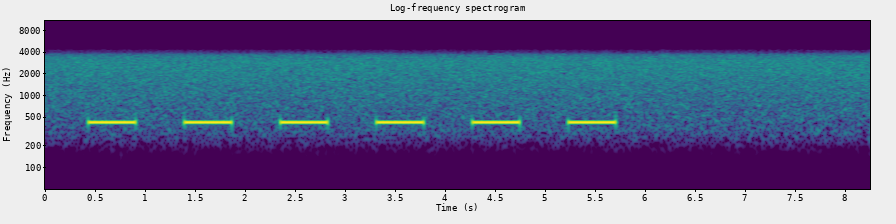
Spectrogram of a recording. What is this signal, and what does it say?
Telephone call progress tone (single-tone plan, as in Europe, Japan and elsewhere), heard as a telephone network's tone, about 420 Hz, 0.48 s on and 0.48 s off, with phone line noise. Busy tone.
